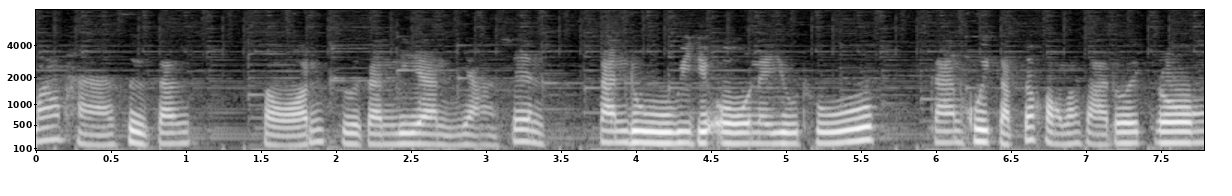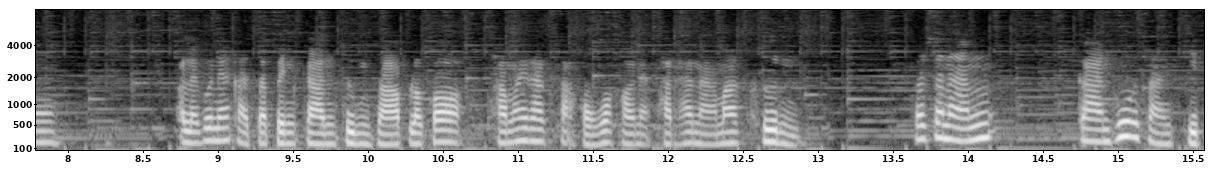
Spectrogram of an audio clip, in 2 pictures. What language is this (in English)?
Thai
